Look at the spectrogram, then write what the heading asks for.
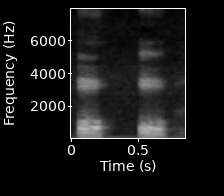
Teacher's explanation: I think of it like having a ball in your mouth your tongue gets kind of pushed back and down a little bit and the inside of your mouth is open and wide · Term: letter O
